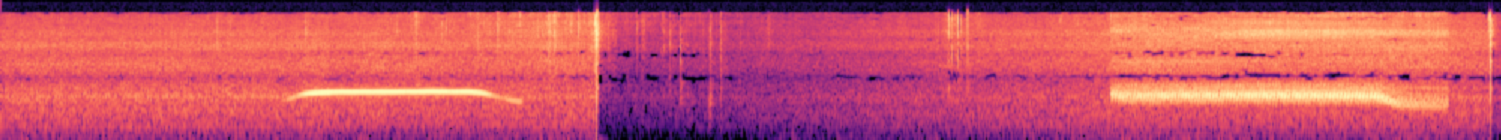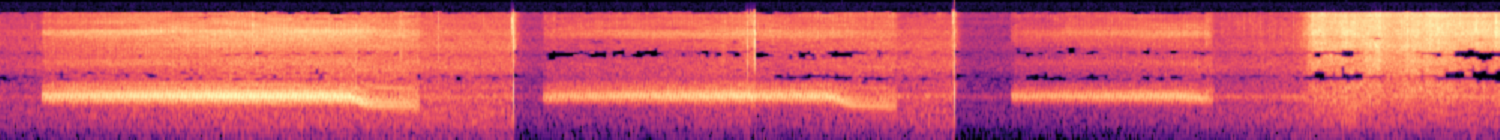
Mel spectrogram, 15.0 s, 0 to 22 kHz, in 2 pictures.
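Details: Male Pharaoh cicada of Brood V, June 12, 2016, coaxed into calling by finger snaps mimicking female wing flicks: five loud, steady buzzy drones of one to two seconds, each ending in a falling slur, separated by sharp snaps.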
